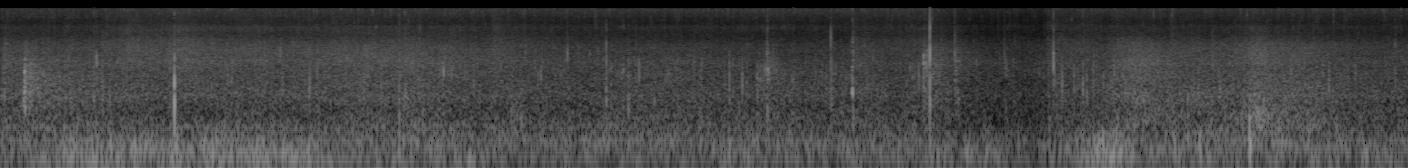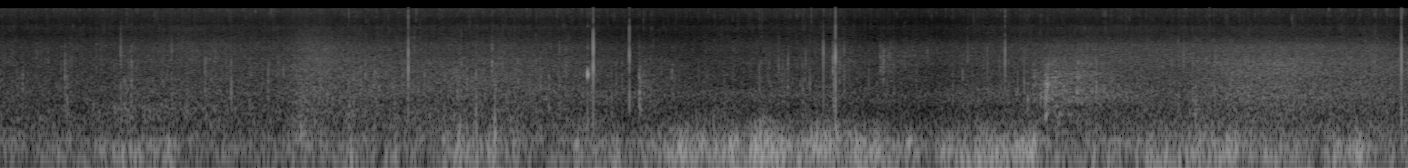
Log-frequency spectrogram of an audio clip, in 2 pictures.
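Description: Freezing rain falling steadily on ice-coated trees, with scattered sharp clicks and cracks, the loudest about nine seconds and twenty seconds in.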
